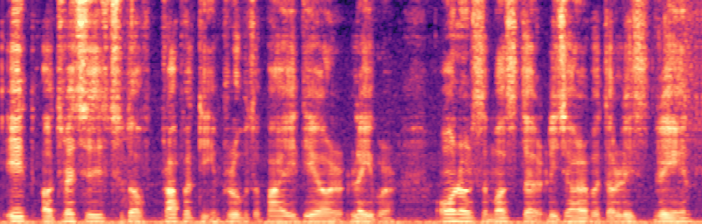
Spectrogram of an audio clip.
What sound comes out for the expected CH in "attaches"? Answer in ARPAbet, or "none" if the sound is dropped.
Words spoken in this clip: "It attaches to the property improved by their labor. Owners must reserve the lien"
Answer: S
